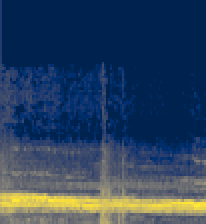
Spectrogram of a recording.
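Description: A firework cracks sharply.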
